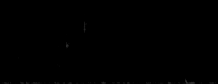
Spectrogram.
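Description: Near silence: faint room tone with a few soft, scattered clicks and ticks.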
